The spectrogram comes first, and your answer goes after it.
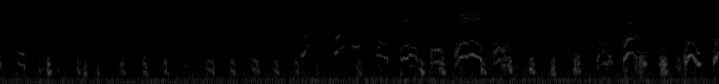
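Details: Nursing puppies whine and squeal, starting with short low whimpers and rising into a dense chorus of loud, arching squeals from several pups over the last few seconds.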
